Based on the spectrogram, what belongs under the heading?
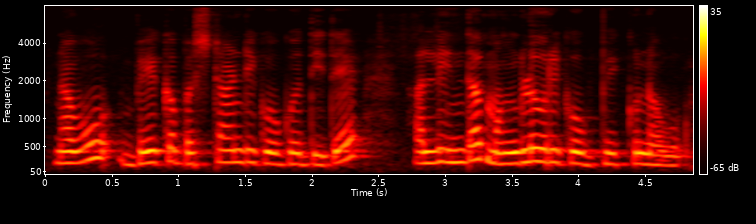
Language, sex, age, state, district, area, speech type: Kannada, female, 30-45, Karnataka, Chikkaballapur, rural, spontaneous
